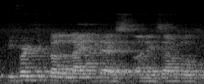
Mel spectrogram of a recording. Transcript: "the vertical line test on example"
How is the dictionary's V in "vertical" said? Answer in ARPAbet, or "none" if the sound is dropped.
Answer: P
